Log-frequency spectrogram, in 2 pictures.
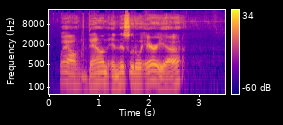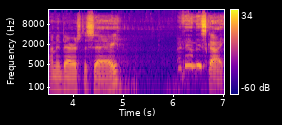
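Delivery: hoarse, croaky, roughened voice. Talking to viewers while suffering a cold from the grandkids, croaky voice. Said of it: "Excuse my croaky voice".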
